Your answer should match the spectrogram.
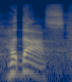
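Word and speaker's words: hodos: So I looked up the word way in the Greek, and it's hadas, H-A-D, or actually it's H-O-D-O-S, hadas, but that's how it's pronounced, hadas.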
